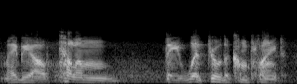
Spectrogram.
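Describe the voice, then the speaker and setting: A man acting a gruff American policeman with a soft heart, in an old radio play. His voice is fairly low and his talk is plain and colloquial, with hesitations. The recording is muffled, like a 1960s broadcast. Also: unhurried, a little hiss or hum, lightly acted. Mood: gruffly kind. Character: gruff but soft-hearted working cop, reluctant protector.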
